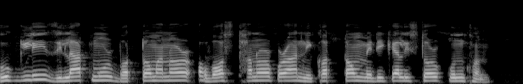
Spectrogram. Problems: none marked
